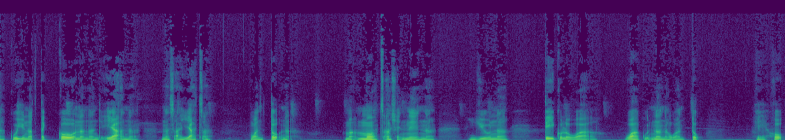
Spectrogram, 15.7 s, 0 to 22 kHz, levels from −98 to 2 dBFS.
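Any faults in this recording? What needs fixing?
The speech sounds swirly, hollow and smeared throughout, with blurred attacks, likely generation loss from around ten MP3 passes at what sounds like 96 kbit/s. Fix it by going back to the original and encoding to MP3 only once, at the very end.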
